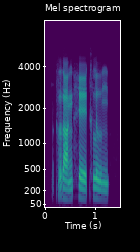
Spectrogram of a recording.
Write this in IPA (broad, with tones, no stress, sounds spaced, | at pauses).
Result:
k r a˩˦ ŋ h eː˨˩ kʰ l ɯ˨˩ ŋ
